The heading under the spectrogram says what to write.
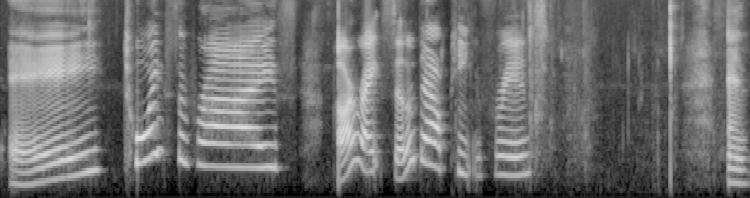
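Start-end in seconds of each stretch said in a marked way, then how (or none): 0.1-3.0 excited. Acted. Teasing the toy reveal.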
